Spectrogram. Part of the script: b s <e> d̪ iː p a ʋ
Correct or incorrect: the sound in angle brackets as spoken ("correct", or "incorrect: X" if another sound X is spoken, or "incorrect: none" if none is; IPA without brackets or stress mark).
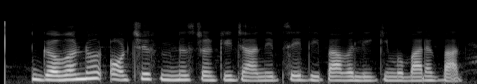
correct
